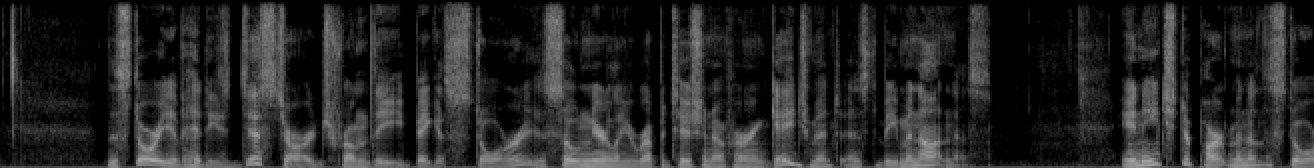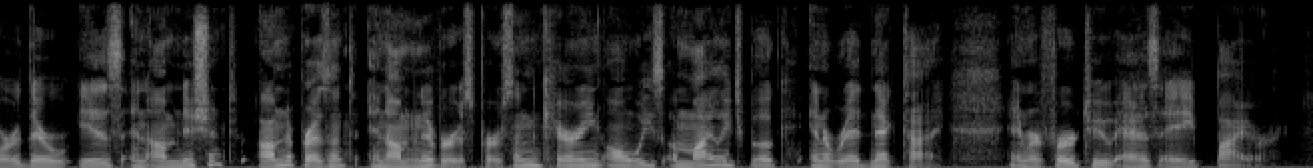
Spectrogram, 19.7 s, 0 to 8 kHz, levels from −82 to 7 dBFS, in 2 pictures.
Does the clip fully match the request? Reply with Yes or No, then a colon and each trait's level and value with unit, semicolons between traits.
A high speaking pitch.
No: low, 135 Hz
